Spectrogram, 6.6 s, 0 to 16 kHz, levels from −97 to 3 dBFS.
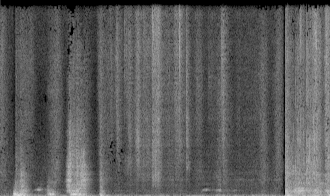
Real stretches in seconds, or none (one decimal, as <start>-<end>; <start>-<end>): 0.0-1.5; 2.1-2.5; 5.1-6.6

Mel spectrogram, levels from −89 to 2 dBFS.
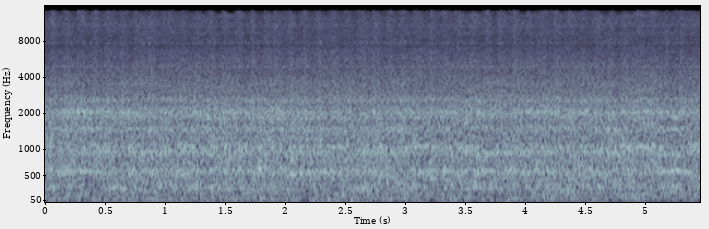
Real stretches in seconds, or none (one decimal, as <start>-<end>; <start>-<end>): none

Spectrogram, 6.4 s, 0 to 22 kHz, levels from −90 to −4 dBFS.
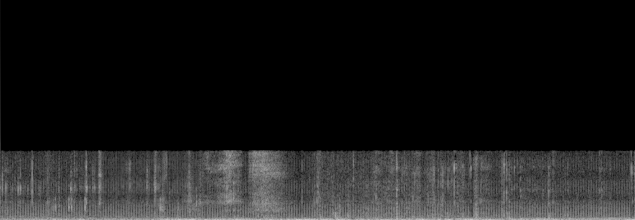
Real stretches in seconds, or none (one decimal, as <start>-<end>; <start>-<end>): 0.0-0.9; 2.0-6.4

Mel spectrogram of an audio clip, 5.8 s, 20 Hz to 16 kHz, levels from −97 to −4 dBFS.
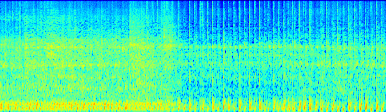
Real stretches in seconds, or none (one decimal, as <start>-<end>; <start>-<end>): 1.9-2.4; 3.0-4.0

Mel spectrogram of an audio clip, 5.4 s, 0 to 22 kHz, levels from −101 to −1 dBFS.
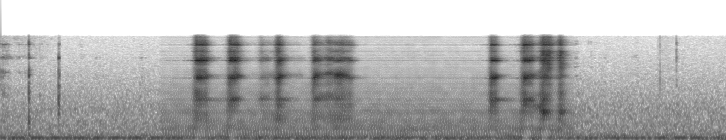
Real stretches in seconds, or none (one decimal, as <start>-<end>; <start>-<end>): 0.0-1.2; 4.3-5.4

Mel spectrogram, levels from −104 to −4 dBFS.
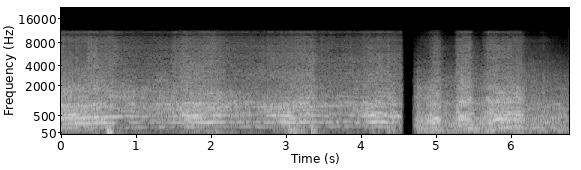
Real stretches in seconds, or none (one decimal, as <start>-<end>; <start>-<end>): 3.2-4.4

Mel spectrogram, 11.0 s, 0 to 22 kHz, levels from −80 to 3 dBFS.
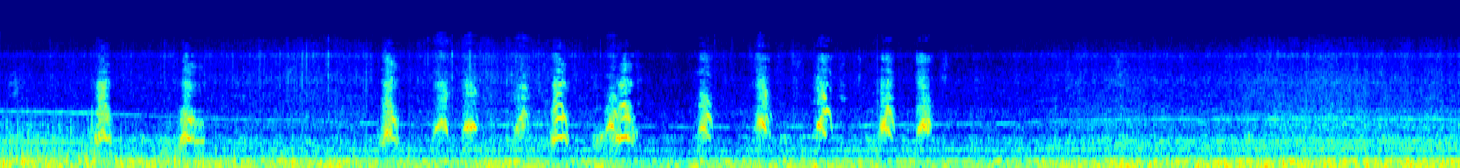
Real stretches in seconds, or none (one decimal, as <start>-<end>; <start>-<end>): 0.0-8.5; 9.6-11.0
